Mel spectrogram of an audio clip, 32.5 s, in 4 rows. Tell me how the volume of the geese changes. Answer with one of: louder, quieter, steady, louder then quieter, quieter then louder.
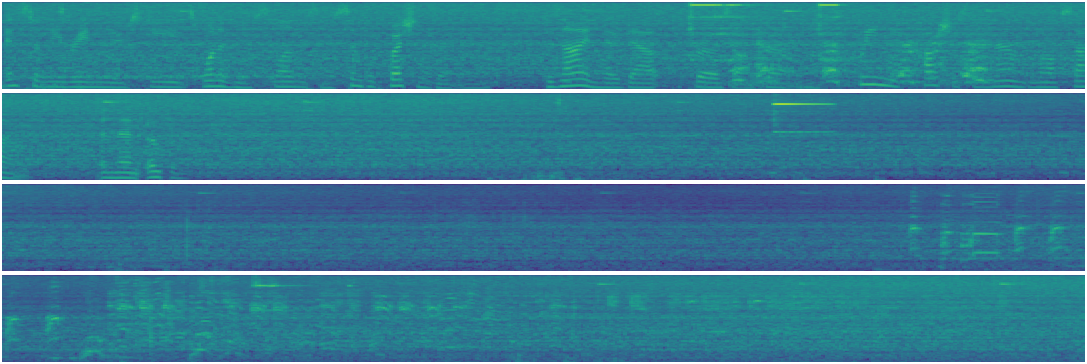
quieter.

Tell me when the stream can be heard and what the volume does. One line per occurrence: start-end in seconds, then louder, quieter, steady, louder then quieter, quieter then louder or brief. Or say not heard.
0.0-32.4 quieter then louder.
